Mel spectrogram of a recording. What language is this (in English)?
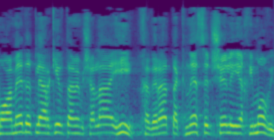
Hebrew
